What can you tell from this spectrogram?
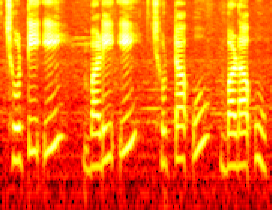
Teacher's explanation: संवृत स्वर के उच्चारण में मुख द्वार सकरा हो जाता है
